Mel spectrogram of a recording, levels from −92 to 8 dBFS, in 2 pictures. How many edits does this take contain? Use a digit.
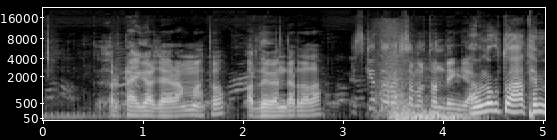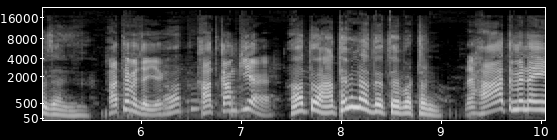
1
